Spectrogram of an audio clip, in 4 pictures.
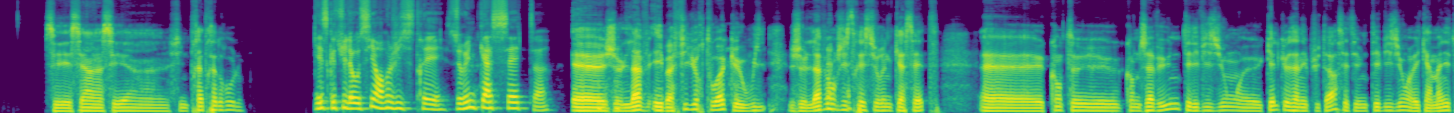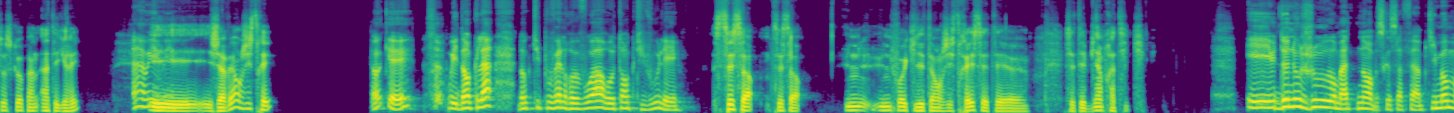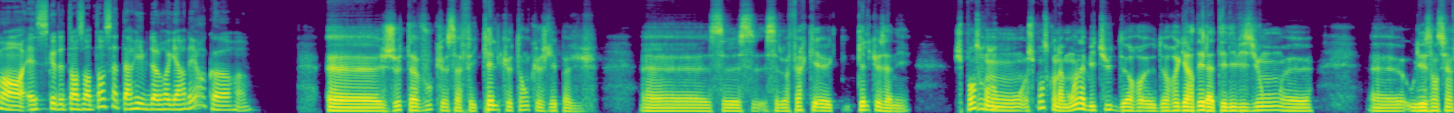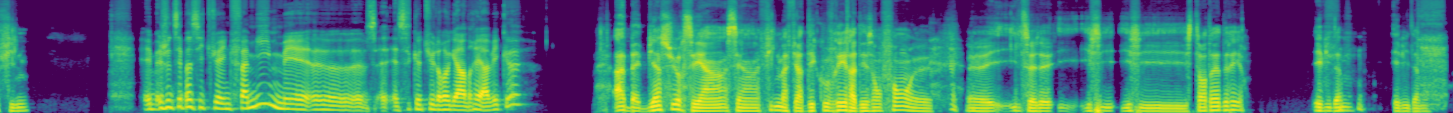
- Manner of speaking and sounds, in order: laugh; "télévision" said as "tévision"; chuckle; chuckle; other background noise; chuckle; chuckle
- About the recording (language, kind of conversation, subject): French, podcast, Quels films te reviennent en tête quand tu repenses à ton adolescence ?
- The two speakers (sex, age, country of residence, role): female, 60-64, France, host; male, 35-39, France, guest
